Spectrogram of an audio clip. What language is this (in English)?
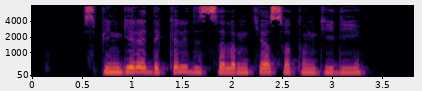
Pashto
